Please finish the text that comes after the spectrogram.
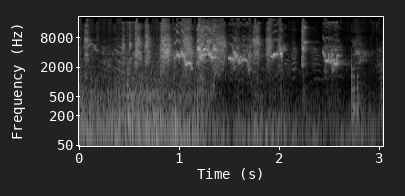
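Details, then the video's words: Several budgerigars chirping while eating: dense high chatter of short chirps and warbles, with gaps and a few sharp clicks toward the end. "Beautiful budgies colour eating and chirping sounds"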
